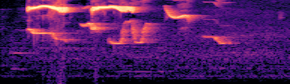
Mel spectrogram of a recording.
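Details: Orange-headed thrush singing, meant to bring on breeding mood and provoke replies: high pure whistled notes alternating with lower buzzy slurs, three or four phrases in a short, slightly noisy run.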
